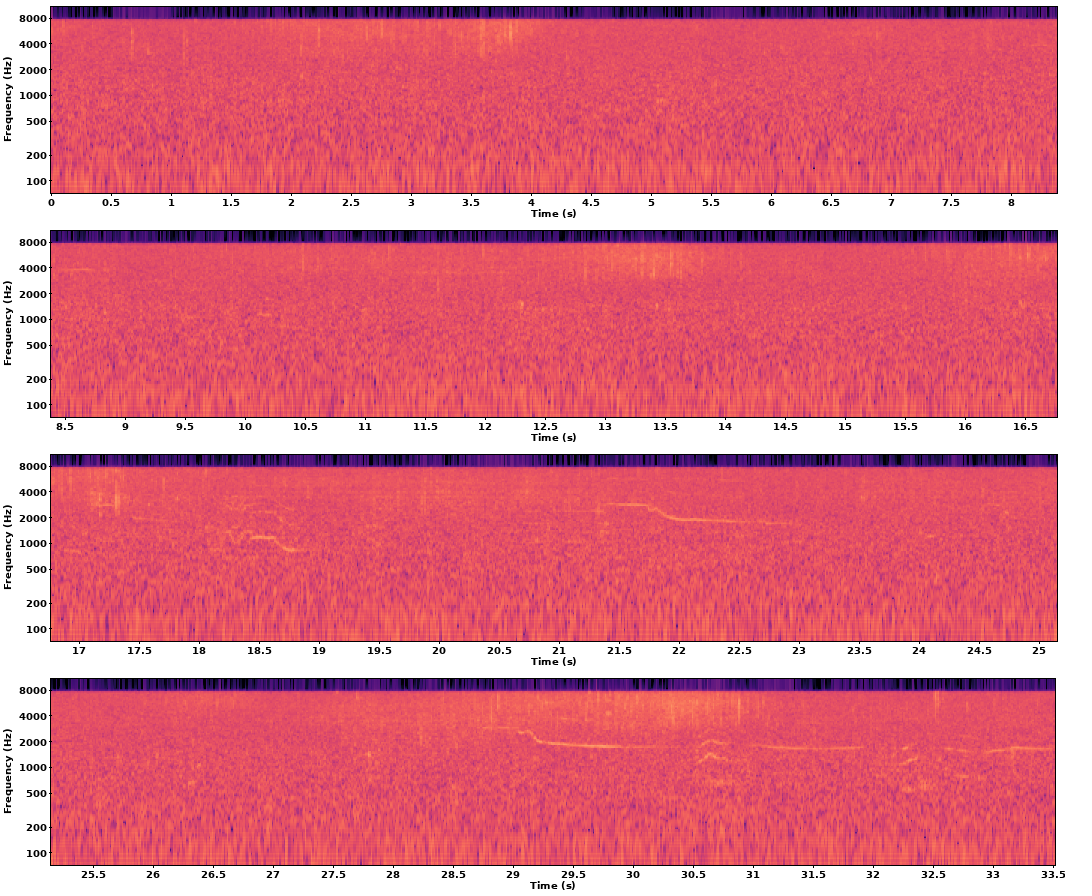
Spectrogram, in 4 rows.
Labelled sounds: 17.1	17.9	killer whale, Bigg's (transient), Gulf of Alaska transient, 1.7 to 2.9 kHz
21.3	22.6	killer whale, Bigg's (transient), Gulf of Alaska transient, 1.5 to 3.1 kHz
28.7	33.5	killer whale, Bigg's (transient), Gulf of Alaska transient, 0.32 to 3.1 kHz

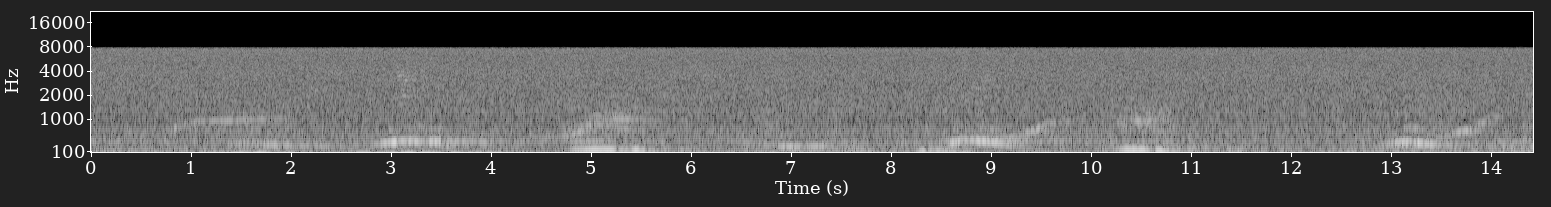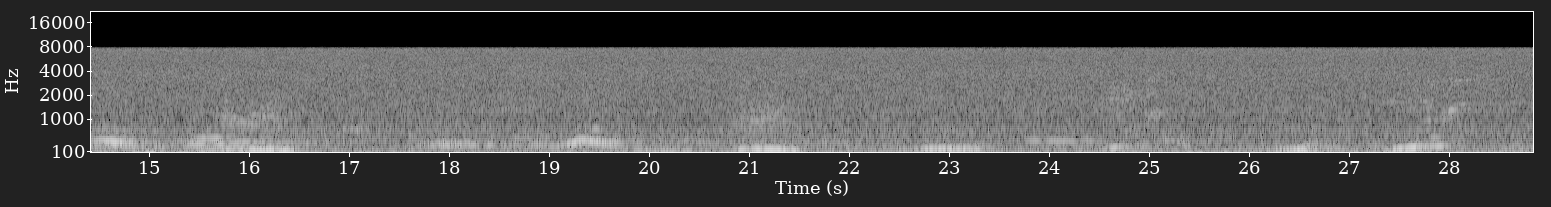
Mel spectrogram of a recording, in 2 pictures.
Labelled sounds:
0.8	1.8	humpback whale, 0.80 to 1.1 kHz
4.8	5.5	humpback whale, 0.80 to 1.2 kHz
9.5	9.8	humpback whale, 0.80 to 1.0 kHz
10.4	10.6	humpback whale, 0.80 to 1.2 kHz
15.7	16.3	humpback whale, 0.80 to 1.2 kHz
21.0	21.3	humpback whale, 0.86 to 1.2 kHz
27.3	27.6	humpback whale, 1.6 to 1.7 kHz
27.9	28.1	humpback whale, 0.93 to 1.4 kHz

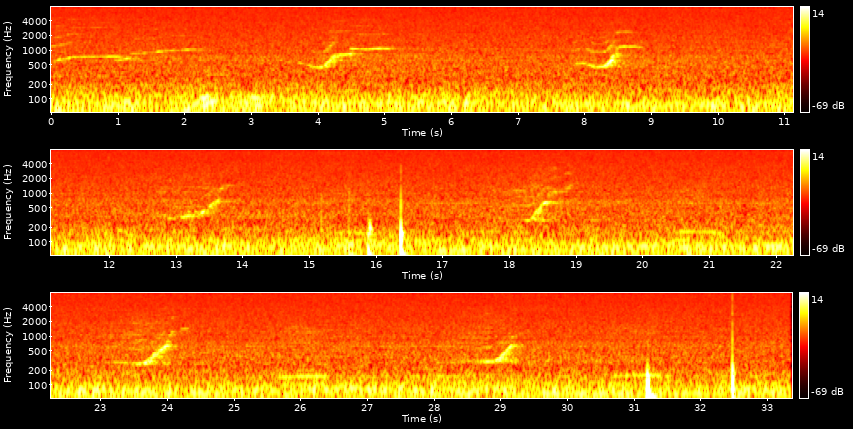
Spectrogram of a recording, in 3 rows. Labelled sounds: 0.0	0.6	humpback whale, 1.2 to 3.0 kHz
1.2	2.3	humpback whale, 0.80 to 1.1 kHz
4.2	5.2	humpback whale, 0.80 to 1.2 kHz
8.1	8.9	humpback whale, 0.86 to 2.5 kHz
13.7	14.0	humpback whale, 1.1 to 1.5 kHz
18.6	18.9	humpback whale, 0.86 to 1.2 kHz

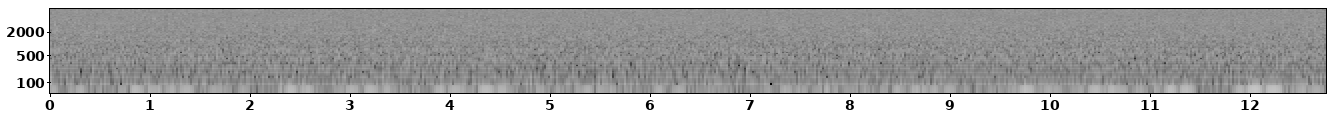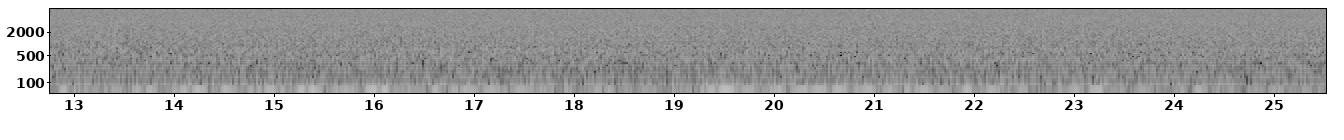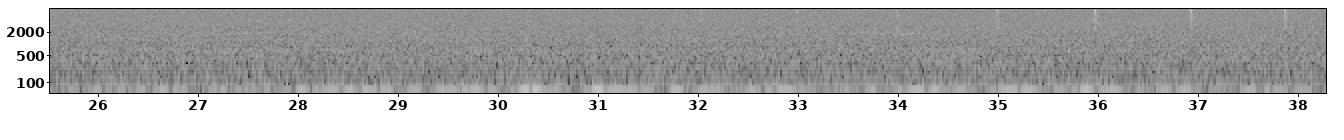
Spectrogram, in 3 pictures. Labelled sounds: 26.4	26.7	killer whale, Bigg's (transient), 4.9 to 5.2 kHz

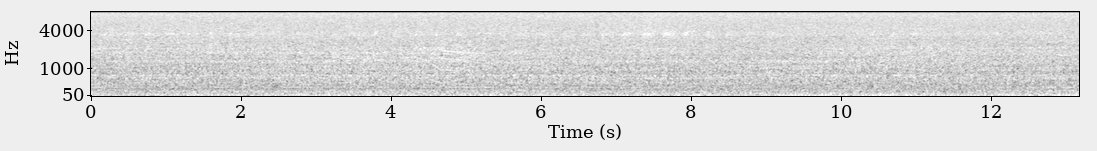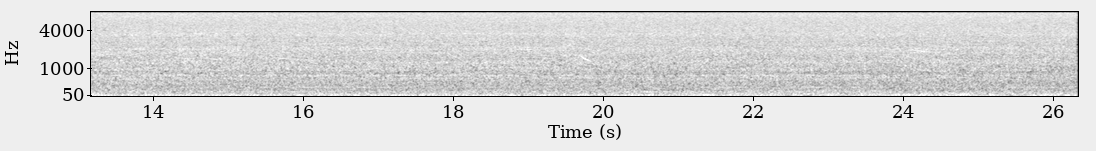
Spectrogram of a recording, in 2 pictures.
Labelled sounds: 4.7	5.0	killer whale, Bigg's (transient), 1.8 to 2.0 kHz
24.1	24.4	killer whale, Bigg's (transient), 1.8 to 2.0 kHz

